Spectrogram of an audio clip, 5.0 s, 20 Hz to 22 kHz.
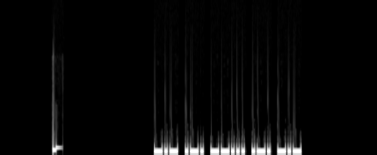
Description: Morse code, heard as a keyed tone, about 34 wpm, 700 Hz. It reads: KR7RK
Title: NA SOTA Activator Callsigns 35wpm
